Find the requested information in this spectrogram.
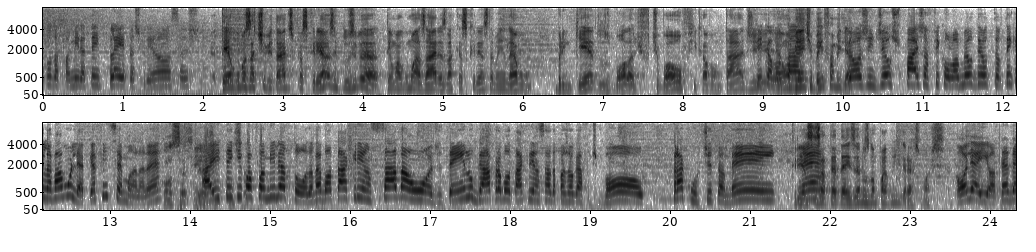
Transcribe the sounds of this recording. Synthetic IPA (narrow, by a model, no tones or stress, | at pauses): t̪od̪ɐɐfamilʲiɐt̪ẽj̃plejpɾɐskɾiɐ̃sɐsɛt̪ẽj̃awɡũmɐzat͡ʃivid̪ad͡ʒɪspɾɐskɾiɐ̃sɐzĩkluzivɪɛt̪ẽj̃awɡũmɐzaɾjɐzlakɪɐskɾiɐ̃st̪ɐ̃mbẽj̃lɛvɐ̃w̃ | bɾĩŋked̪ʊzbɔlɐzd͡ʒɪfu̥t͡ʃɪbɔwfikɐvõnt̪ad͡ʒɪfikɐvõɛũɐ̃mabiẽnt͡ʃɪbẽj̃familiãoʒẽj̃d͡ʒiɐʊspajzʒafikɐ̃w̃lãmewd̪ewzʊẽwt̪ẽj̃kɪlevaɾɐmulʎɛɾpʊɾkɛfĩd͡ʒɪ̥semɐ̃nɐnɛkõseɾt̪ḛait̪ẽj̃kikõɐfamiliɐt̪od̪ɐvajbot̪aɾɐkɾiɐ̃sad̪ɐõd͡ʒɪt̪ẽj̃luɡaɾpɾɐbot̪aɾɐkɾiɐ̃sad̪ɐpɾɐʒoɡaɾfu̥t͡ʃibɔw | pɾɐkuɾt͡ʃit̪ɐ̃mbẽj̃ | kɾinɐ̃ɛsɐzat̪ɛd̪ɛjzɐ̃nʊznɐ̃w̃paɡɐ̃w̃ĩɡɾɛsʊma̰ɾsɛ̃ɔʎɐiɔat̪ɛd̪ɛ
